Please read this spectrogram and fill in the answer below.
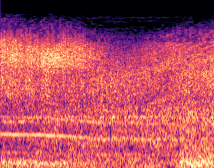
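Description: Anime energy-beam sound effect for a Super Kamehameha blast: a loud, steady rushing noise, with a faint tone sliding slowly downward under it.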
